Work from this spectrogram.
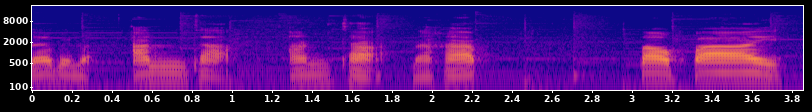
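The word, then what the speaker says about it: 앉다: อึน ฉืด นะ ครับ นิ อึน ฉืด ก็ คือ ออก เสียง เป็น แม่ กล หรือ หน หนู ก็ ได้ เป็น อันถะ อันถะ นะ ครับ ต่อ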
